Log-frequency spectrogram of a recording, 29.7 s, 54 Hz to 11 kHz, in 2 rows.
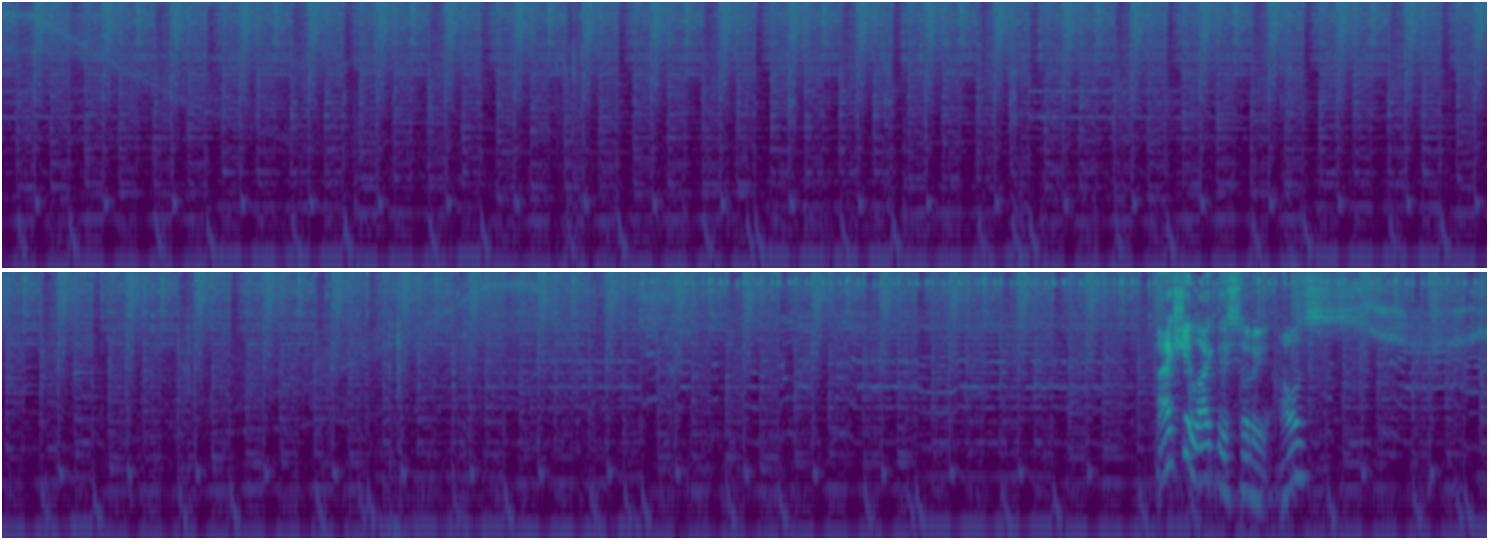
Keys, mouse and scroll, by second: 1.4-3.2 drag, 2.4 a, 3.4 Tab, 5.5 KP_5, 5.7 KP_1, 11.1 Tab, 12.4-14.2 right drag, 12.8 g, 15.4-18.0 drag, 15.6 a, 15.7-18.0 right drag, 16.1-18.0 middle drag, 16.6 g, 18.1-19.3 drag, 18.3 a, 18.4 right click, 18.7 g, 19.5 a, 19.6-21.2 drag, 19.6 right click, 27.4-29.7 right drag, 29.0-29.7 drag.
